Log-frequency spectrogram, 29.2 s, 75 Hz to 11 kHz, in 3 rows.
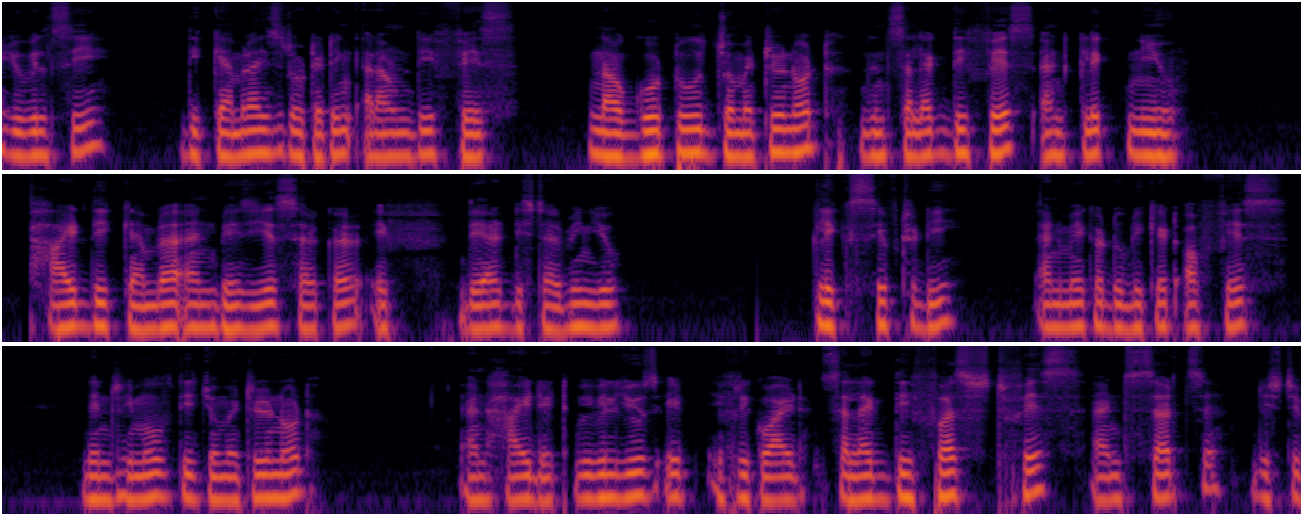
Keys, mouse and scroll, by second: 0.9 ctrl+z, 2.5-3.0 scroll up 4, 3.0-3.5 scroll down 4, 3.2 middle drag, 3.5-3.9 middle drag, 3.9 click, 4.9 click, 6.0 click, 6.7-7.1 scroll up 2, 7.1 KP_1, 7.6-8.1 scroll up 1, 8.1 scroll up 1, 8.3-8.9 scroll down 1, 8.9-11.0 scroll down 1, 11.0 KP_Decimal, 11.6-12.8 scroll up 1, 12.8-15.1 drag, 15.1-15.5 scroll down 2, 16.4 click, 17.5 click, 19.8 click, 20.5 shift+d, 21.6 click, 23.4 click, 24.3 click.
